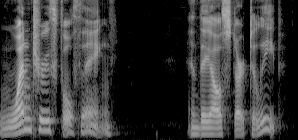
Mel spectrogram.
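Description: Recorded very cleanly against a silent background, a woman speaks. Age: 70s. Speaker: former pastor and author. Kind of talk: casual interview conversation. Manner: outspoken.

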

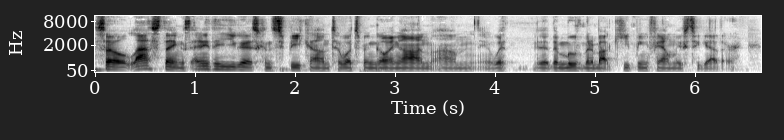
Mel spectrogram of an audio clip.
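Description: A man's very deep, low voice at a fairly quick pace, with hardly any pauses, on a very clean recording with a silent background. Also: ordinary pitch variation. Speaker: podcast host. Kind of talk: casual conversational interview. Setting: home studio in living room.

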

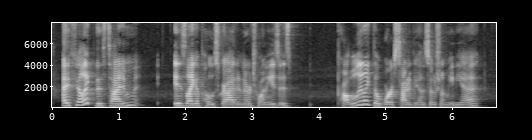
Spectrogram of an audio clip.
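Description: This woman's fairly high voice has a bright, sharp tone, ordinary pitch variation and big swings in loudness as she speaks at a fairly quick pace. The recording is very clean, with a silent background. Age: 20s. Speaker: podcast host. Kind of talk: casual chat.

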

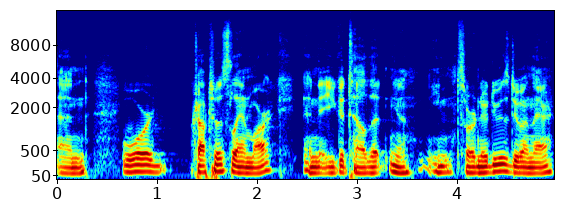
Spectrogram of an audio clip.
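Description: A man's plain, everyday voice, fairly low in pitch, on a very clean recording with a silent background. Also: fairly even intonation, fairly quick pace. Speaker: podcast co-host and sports writer. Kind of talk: casual sports podcast discussion.

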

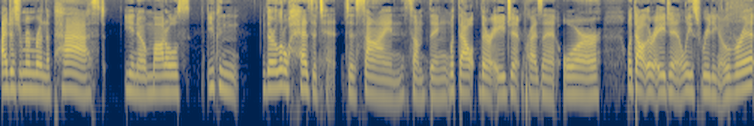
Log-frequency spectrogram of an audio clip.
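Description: A woman with an unremarkable speaking voice talks at a medium pitch and a moderate pace, with fairly even intonation. The sound is dry and close with no echo, in a very clean recording with a silent background. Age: 20s. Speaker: photographer and creative business owner. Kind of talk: casual chat.

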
